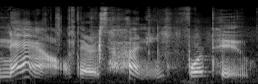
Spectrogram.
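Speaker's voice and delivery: usual speaking voice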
